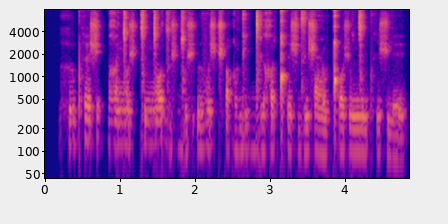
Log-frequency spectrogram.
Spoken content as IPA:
h ɯ pʰ ɛ ʃ | ʁ ɛ ŋ͡ǀ o ʃ ǀ i ŋ͡ǀ ɔ d͡z ṳ ʃ ɡ͡ǀ u ʃ ʔ ɯ v ɤ ʃ t͡ʃʼ o q ṳ ɡ i ɡ͡ǀ i χ ɤ ǃʰ e ʃ d͡z i ʃ ʕ u ǃʰ ɔ ʃ u ŋ͡ǀ i pʰ i ʃ j e

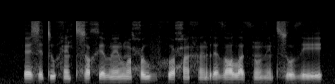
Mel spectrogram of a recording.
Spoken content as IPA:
ɛ z ɛ t u h ɛ̃ t z ɒ x ɛ β ɛ̃ β õ ħ u v h o ħ ɐ̃ h ɐ̃ r ɐ ð ɒ lˠ ɛ θ õ ð ẽ t z o ð e

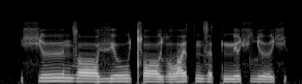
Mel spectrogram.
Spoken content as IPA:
ç ɨː n z ɔː vʲ uː cʰ ɔː ʎ lˠ e t n z ɘ t mʲ ɔ ç ʎ ɨː ç

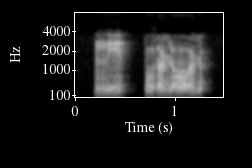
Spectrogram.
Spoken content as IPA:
m i pː u ɾ o ɳ ɾ o ɳ

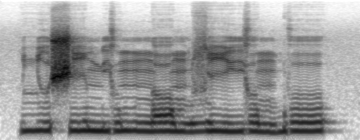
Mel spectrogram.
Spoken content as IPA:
ʎ u ʃ iː m j u m n ɔː m ɮ iː j o m b o

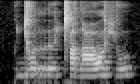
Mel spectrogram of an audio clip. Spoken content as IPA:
ɟ o r ɯ c ə dˤ a w ɔ ç u

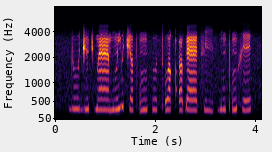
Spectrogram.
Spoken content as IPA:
d uː d͡ʒ ũ t͡ʃ b æ̃ː b ũ j u t͡ʃ ɒ tʼ ũ | u tʼ o qʼ u ɠ æː t͡s i | b ũ pʼ ũ x e

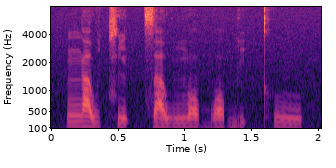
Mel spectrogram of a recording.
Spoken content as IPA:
ŋ a˥˧ w t͡ɕ ĩ˨ t̚ t͡s a˧ w n̪ ɔ˧ b ɔ˧ b i˦ ʔ kʰ u˥˧

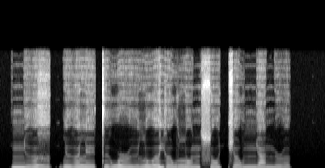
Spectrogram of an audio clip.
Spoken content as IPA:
ɲ ɨ˨˩˦ ə̯ ɣ ə˨˩ k̚ l ɨ˨˩˦ ə̯ l e˨˩ t̪ ɨ˨˩˦ w ɹ ɨ˨˩˨ l u˧ ə̯ j ə˨˩˦ w l o˨˩˦ n s o˨˩˦ c ə˨˩˨ w ɲ a˨˩ n ɹ ə˨˩ k̚

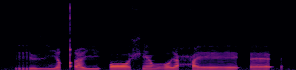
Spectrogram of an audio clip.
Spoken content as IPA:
r y ɣ i qʼ iː ʔ ɔ ʃ ɛ̃ ʁʷ i ħ eː ʔ ɛ ʔ

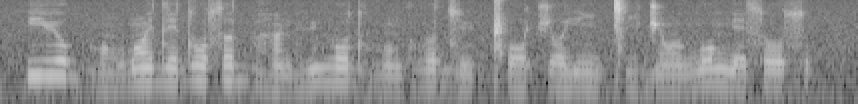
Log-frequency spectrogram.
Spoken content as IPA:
j y˦ ʊ̯ bʱ ɔ̃˨ ŋ ɓ ɔ̃˦ ɪ̯ d e˦ d o˦˨ s ɤ˦ d bʱ ã˨ ŋ ɦ y˦ ɦ o˦ dʱ õ˨ ɡʱ ɤ˦ d͡z y˨ ǁ o˦ t͡ʃ ɤ˦ j ĩ˦˨ ǀ i˨ d͡ʒ ɔ̃˨ ʊ̯ ŋ o˦ ŋ e˨ s o˦ s

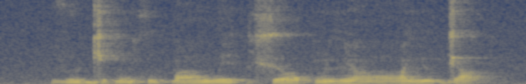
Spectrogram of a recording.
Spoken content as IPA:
ð ɯ ɡʲ e ɓ ũ x u ɓ ɑ̃ w e k xʲ ɔː p ũ lʲ ɑ̃ː lʲ u ɡʲ ɑ

